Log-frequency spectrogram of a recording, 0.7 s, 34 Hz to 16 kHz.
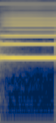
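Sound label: FMA French horn; AKAI S6000 CD-ROM - Volume 1; BrassWind; WIND&HORN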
